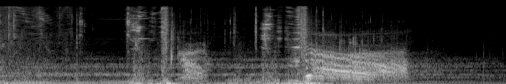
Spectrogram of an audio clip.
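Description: A blade stabs into flesh with a wet squelch.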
